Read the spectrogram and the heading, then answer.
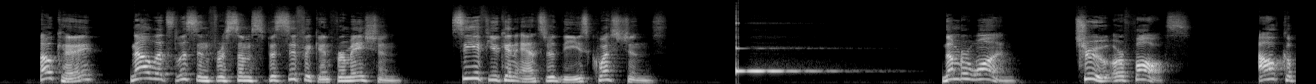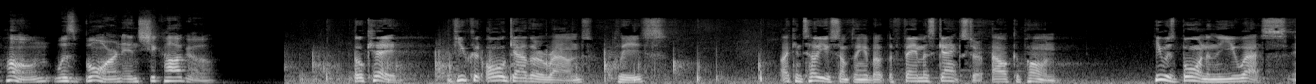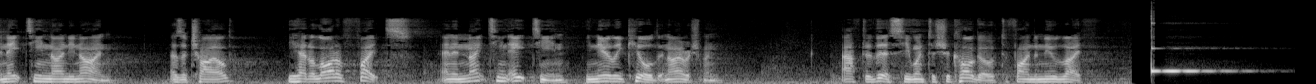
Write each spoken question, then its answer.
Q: Al Capone was born in Chicago.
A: The answer is false.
